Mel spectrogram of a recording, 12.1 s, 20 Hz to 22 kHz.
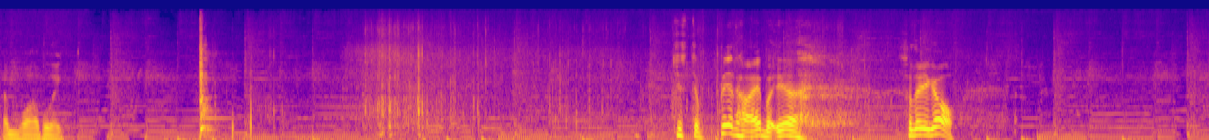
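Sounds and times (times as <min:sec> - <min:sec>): crossbow string snap: 0:02.0 - 0:02.5.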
